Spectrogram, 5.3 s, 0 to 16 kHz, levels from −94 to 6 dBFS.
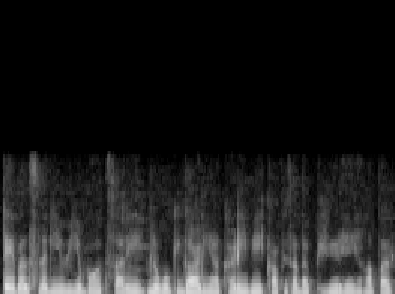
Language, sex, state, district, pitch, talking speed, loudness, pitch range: Hindi, female, Bihar, West Champaran, 230 Hz, 205 wpm, -17 LUFS, 225-235 Hz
